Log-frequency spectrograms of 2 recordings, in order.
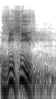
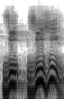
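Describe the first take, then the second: First: "विहीर" with short vi and long heer; quick vi, stretched hee in "विहीर"; correct pronunciation. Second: "विहीर" with a drawn-out long vee; mispronunciation demo. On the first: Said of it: "ऐसा pronunciation के हिसाब से ये सही है". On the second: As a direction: lengthen the first syllable of "विहीर" to vee. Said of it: "ये गलत हो गया". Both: Shown as a demonstration.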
